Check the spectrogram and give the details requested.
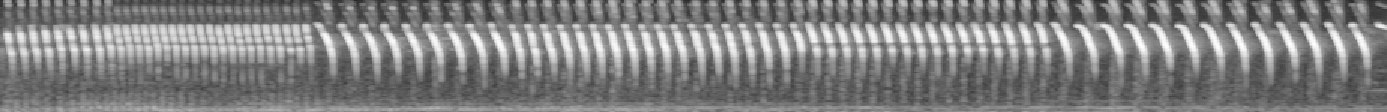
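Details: Belgian canary singing a stimulus song for training other canaries: a dense high buzzy trill, then a long run of rapid descending whistled sweeps repeated about three times per second, loud and clear.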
